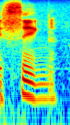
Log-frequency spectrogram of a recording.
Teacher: most dialects of English will just say sing without a G on the end of it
